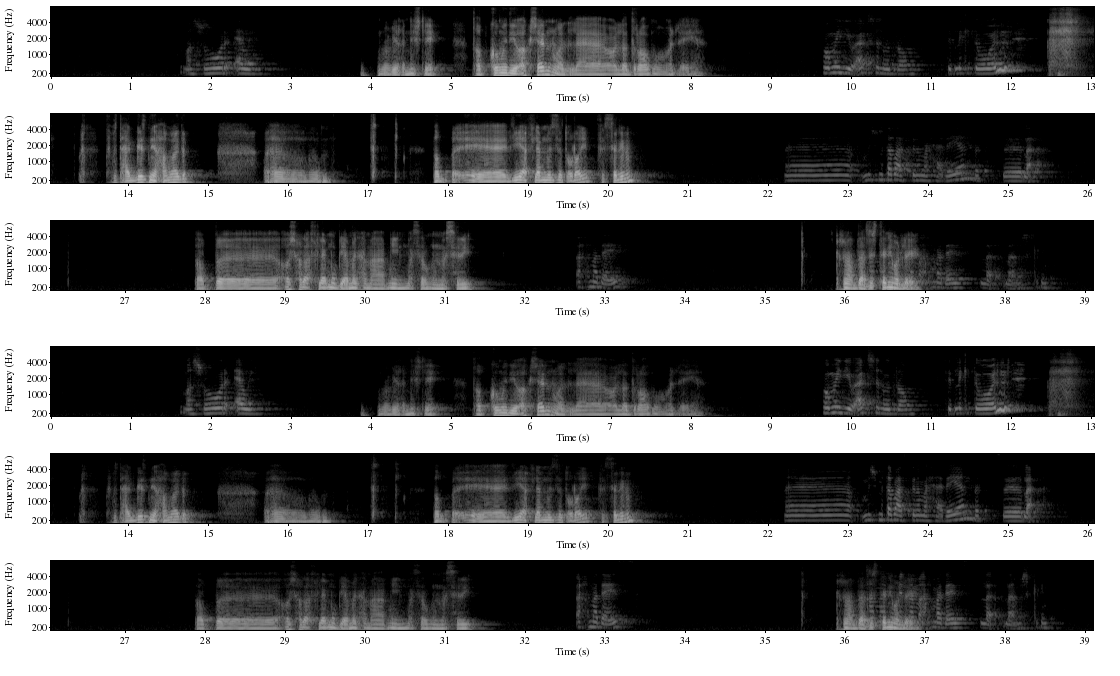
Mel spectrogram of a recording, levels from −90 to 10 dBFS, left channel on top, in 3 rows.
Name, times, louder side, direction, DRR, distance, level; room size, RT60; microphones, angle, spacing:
voice 1, 1.6-2.6 9.6-10.8 11.2-12.2 22.2-24.7 24.9-25.3 32.6-33.2 36.3-38.5, right 2 dB, 65° right, 2.7 m, -51 dB
voice 2, 4.1-4.8 5.3-8.1 12.5-12.8 13.8-14.8 15.1-16.6 17.8-20.4 27.9-31.4 35.9-36.9, left 5 dB, 75° left, 0.5 m, -31 dB
21.5 x 8.4 x 4.8 m
head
